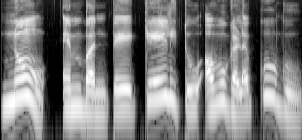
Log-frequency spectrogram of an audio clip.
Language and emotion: Kannada, neutral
